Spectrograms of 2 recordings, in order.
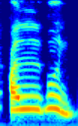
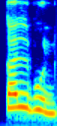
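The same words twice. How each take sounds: First: Heavy throaty first sound in قلبن; full heavy qaf. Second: کلبن as "kalbun" with a light front k; no throat sound starting کلبن; thin k, mispronounced. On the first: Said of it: "اس کا پر پڑا ہے". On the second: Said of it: "اس کو حلق سے آواز کی نہیں نکالتے". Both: Shown as a demonstration.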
